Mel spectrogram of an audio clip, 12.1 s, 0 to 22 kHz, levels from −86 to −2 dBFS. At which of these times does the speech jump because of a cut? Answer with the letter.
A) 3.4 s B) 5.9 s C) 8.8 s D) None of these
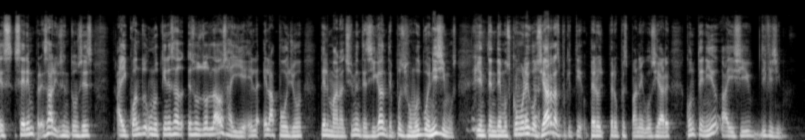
B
